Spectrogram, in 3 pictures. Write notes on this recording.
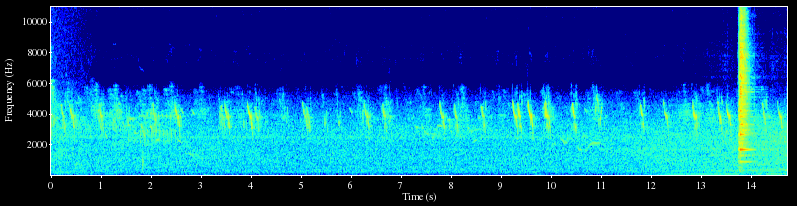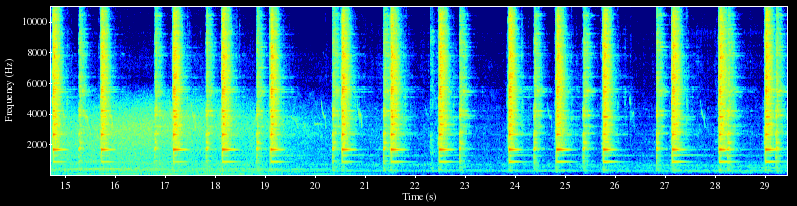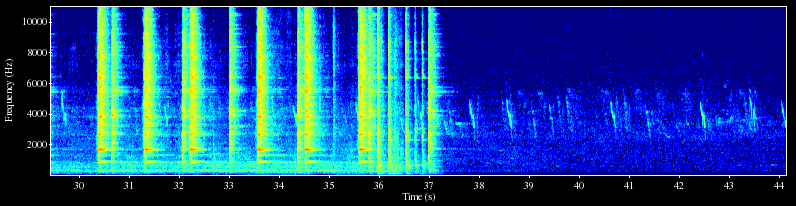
The recording was made on the train line between Benevento and Avelino, a rail line that was shut down in October 2012.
